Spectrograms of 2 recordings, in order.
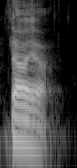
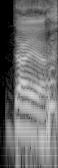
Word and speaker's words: Dier: Was ich jetzt sage ist, ähm, wenn der Vorstand, also wenn Bayern nicht schnell reagiert, jetzt äh, die, die Verpflichtung von Dier, oder wie man den ausspricht, ist da fest, Dyer. – Dyer, so, ja, sorry, ich, ich Eric meine, Dyer.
